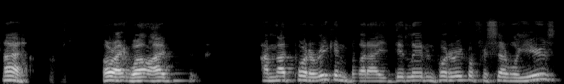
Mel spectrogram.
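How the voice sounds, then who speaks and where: A man from New York City introducing himself in an easygoing, slightly halting way at an online meeting. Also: sits high, steady tone, a little mellow, lo-fi sound. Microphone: video call.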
